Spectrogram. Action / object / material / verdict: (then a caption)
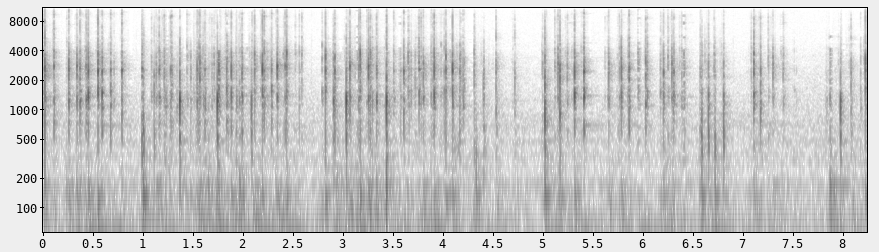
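tap / mechanical keyboard with aluminium case and plastic keycaps / plastic / none. A 60% mechanical keyboard with an aluminum case, brass plate and plastic keycaps is typed on steadily with the fingertips of both hands. Bright, crisp key clacks come in quick bursts separated by brief pauses. Each click is short and dry, centered around 1.2 kHz with little low-end body.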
